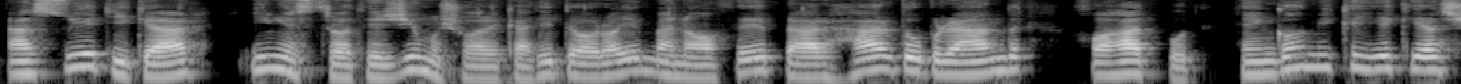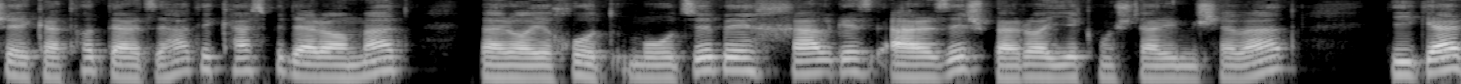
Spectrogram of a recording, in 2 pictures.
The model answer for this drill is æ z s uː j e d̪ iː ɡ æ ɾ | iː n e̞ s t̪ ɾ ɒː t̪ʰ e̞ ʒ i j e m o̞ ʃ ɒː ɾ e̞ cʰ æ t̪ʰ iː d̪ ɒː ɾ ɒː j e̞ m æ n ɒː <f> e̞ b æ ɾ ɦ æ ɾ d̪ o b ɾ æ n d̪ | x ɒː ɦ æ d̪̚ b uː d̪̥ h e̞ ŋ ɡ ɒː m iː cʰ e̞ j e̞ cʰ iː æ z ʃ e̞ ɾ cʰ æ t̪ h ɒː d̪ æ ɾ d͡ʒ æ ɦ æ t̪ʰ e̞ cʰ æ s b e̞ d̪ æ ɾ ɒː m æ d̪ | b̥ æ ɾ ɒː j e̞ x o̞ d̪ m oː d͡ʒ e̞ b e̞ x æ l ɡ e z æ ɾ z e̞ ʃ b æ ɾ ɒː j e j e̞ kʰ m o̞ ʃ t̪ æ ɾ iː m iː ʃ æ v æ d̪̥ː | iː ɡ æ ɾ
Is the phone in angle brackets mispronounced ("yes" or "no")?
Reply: no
